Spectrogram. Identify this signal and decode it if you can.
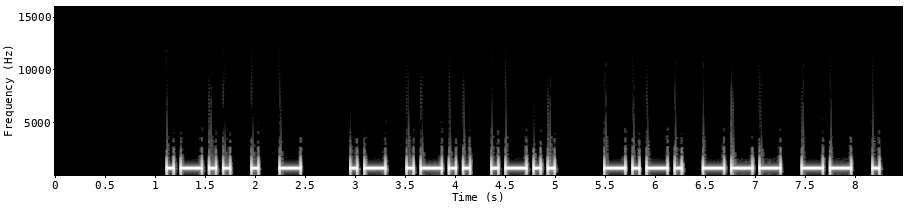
Morse code, heard as a keyed tone, about 17 wpm, 700 Hz. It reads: LET ALL COME
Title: Sentences from Top 1100 Words 17wpm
